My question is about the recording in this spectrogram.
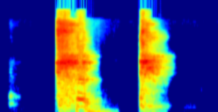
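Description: A man coughing twice, a longer, louder cough about half a second in followed by a shorter one.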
